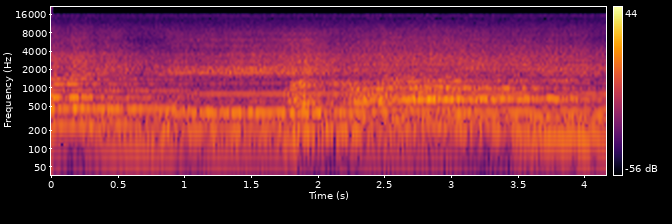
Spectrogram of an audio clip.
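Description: Religious chanting or choral singing in long held notes that step from one pitch to the next.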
